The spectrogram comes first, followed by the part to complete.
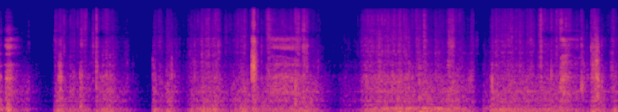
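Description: Plastic pry tool scraping and rubbing under a glued-in MacBook Pro battery cell as it is worked through adhesive softened with acetone; irregular scrapes with a few sharp clicks.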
